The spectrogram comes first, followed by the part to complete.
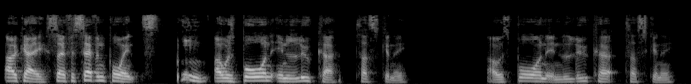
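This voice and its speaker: A man's voice: a little high, no echo. Dry-sounding male quizmaster. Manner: reads clues slowly and repeats them. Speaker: podcast host and quizmaster. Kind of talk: casual podcast quiz.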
